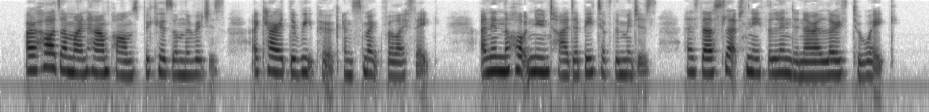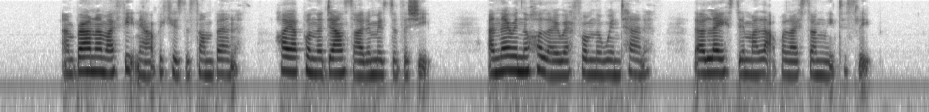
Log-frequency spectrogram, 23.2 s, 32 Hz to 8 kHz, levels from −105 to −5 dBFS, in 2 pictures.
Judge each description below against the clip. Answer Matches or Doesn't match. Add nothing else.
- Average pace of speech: Doesn't match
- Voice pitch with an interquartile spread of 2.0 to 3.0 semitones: Matches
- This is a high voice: Matches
